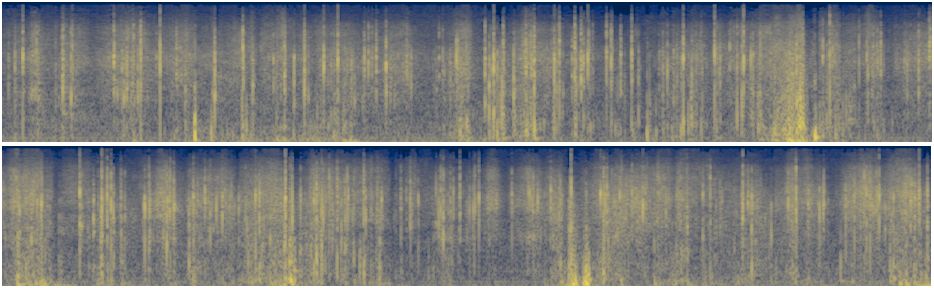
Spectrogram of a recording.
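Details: Imitation of crackles (rales) given in a homeopathy talk on cough, about a remedy for fluid accumulation in the chest.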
